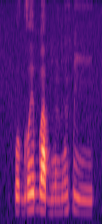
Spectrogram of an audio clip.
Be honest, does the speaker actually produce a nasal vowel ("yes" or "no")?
yes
